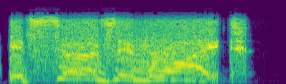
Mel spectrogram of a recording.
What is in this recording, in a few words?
voice message direct hit, crew tanks portuguese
